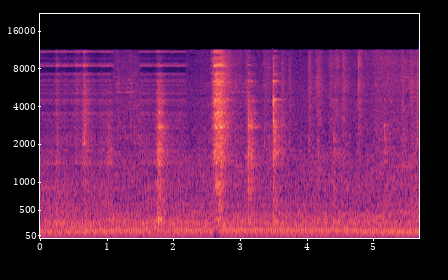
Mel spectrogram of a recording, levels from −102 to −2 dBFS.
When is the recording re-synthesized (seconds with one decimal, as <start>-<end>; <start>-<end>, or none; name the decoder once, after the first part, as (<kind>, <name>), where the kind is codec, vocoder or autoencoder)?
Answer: 0.0-1.1 (autoencoder, DAC-VAE); 1.5-2.2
